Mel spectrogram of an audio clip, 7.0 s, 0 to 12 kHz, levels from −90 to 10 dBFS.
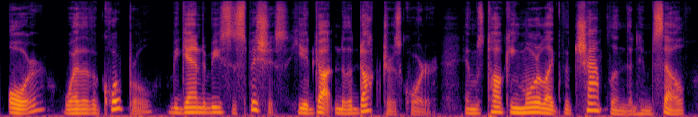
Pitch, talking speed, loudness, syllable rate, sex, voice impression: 130 Hz, 205 wpm, -20 LUFS, 5.8 syllables/s, male, masculine, adult-like, tensed, clear, fluent, cool, intellectual, slightly sincere, elegant, strict, sharp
